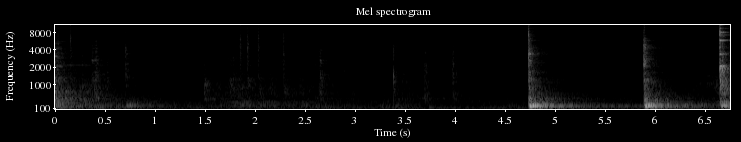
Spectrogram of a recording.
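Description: Socket ratchet and click-type torque wrench on the flywheel nut: a sharp click, light ratchet ticks, then three loud sharp clicks about a second apart near the end as the torque wrench releases at its set torque of 60 foot-pounds.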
